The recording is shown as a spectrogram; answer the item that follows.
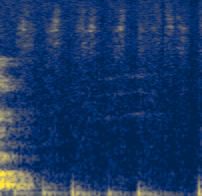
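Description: Faint felt-tip marker writing on a whiteboard, near silence with a few soft taps of the pen. A man's voice trails off at the very start.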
